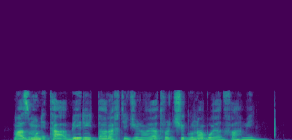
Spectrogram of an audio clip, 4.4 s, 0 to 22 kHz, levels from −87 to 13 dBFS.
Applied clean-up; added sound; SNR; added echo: neural mask model DeepFilterNet 3.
